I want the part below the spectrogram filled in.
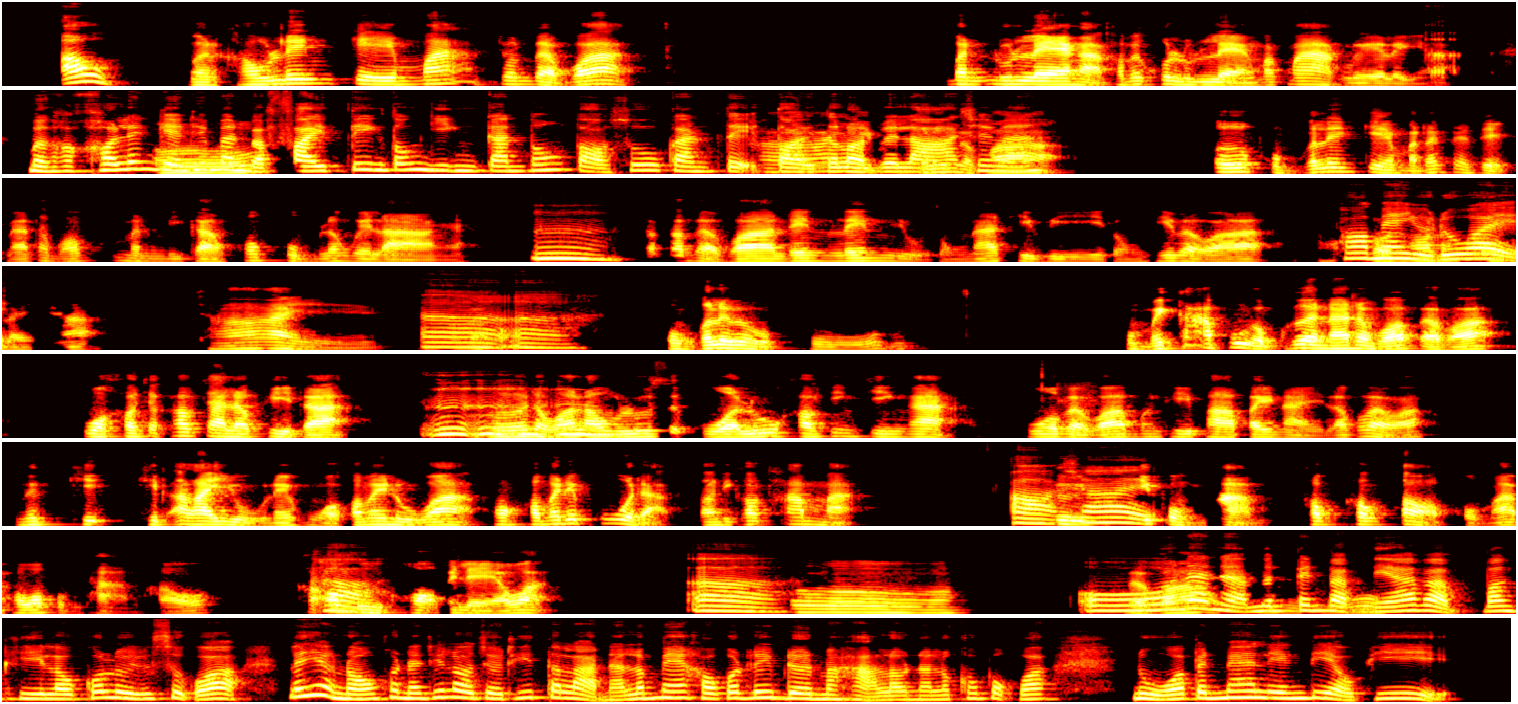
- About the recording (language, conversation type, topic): Thai, unstructured, คุณรู้สึกอย่างไรกับการที่เด็กติดโทรศัพท์มือถือมากขึ้น?
- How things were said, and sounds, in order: tapping; in English: "fighting"; other background noise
